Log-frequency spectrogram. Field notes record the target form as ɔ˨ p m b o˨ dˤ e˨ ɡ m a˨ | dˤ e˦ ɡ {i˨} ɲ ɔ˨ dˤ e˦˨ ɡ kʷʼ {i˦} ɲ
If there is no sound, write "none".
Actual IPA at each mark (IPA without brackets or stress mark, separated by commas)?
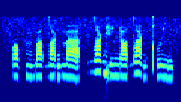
i˨, i˨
